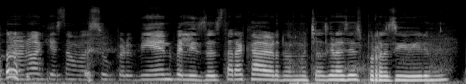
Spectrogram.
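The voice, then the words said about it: Colombian Spanish accent from Medellín. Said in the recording (Spanish): “tu acento como que no lo ubico ... De Medellín, de Colombia ... qué bonito es el acento de los colombianos”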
